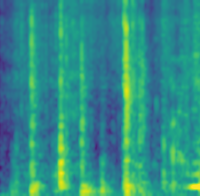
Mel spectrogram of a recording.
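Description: Fingers picking and pressing at a cardboard calendar door: a series of short crinkles and taps of the card.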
